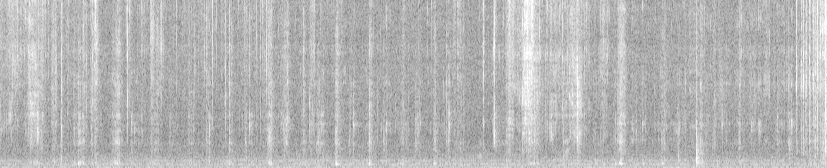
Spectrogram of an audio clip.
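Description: Close-miked biting and chewing of a crispy fried chicken tender dipped in ranch: faint, scattered crunches and wet mouth clicks, with a sharper click about fourteen seconds in.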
